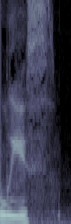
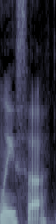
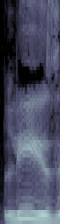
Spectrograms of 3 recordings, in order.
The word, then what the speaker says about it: Lise: They call me Lise and Lisa. – But Lee, so what did you say, Lise? – Lise is like the French pronunciation. – Lise. – And then like Norwegian, which is my background, is Lisa.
